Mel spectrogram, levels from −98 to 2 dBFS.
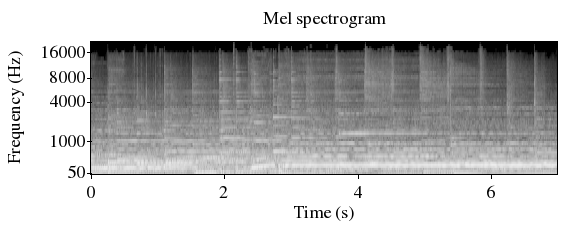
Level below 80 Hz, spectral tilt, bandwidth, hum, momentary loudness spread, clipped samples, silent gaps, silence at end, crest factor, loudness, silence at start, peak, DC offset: -24 dBFS; -6.5 dB/octave; 16.5 kHz; none; 2 LU; under 0.1%; none; 0 s; 10 dB; -13 LUFS; 0 s; -2 dBFS; under 0.1%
